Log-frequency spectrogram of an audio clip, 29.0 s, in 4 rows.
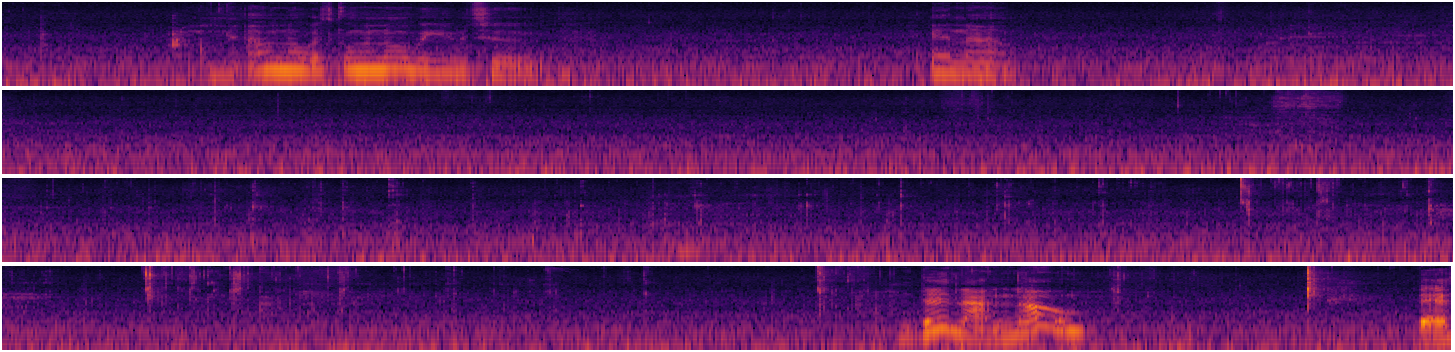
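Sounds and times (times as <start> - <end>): steady low hum: 0.0 - 29.0
person chewing: 13.1 - 26.3, 27.2 - 27.6.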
